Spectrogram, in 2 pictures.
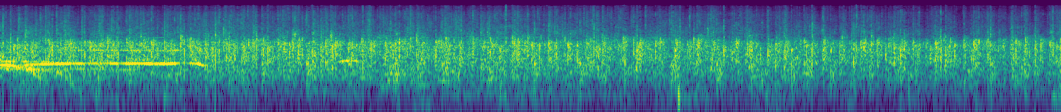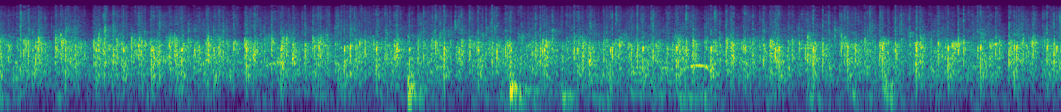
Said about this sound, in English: I love you guys because the longer it takes them to come out and get in their seats, the longer you clap, and it just seems insanely enthusiastic.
